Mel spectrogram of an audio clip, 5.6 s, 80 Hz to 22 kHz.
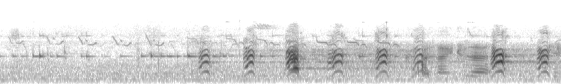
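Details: Hunting hounds on a hare chase at the 2023-24 season opening in Turkey: after a quiet start with faint voices, a steady series of arched, ringing bays begins, about two or three per second, until the end.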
